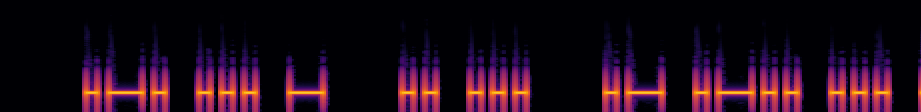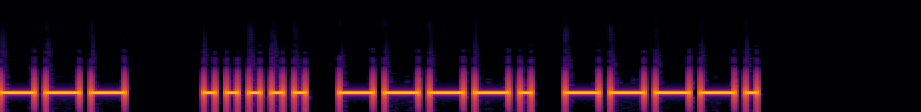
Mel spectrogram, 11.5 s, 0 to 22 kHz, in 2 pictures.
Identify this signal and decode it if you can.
Morse code, heard as a keyed tone, about 17 wpm, 700 Hz. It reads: RST IS ALSO 599
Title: Common QSO Phrases 17wpm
